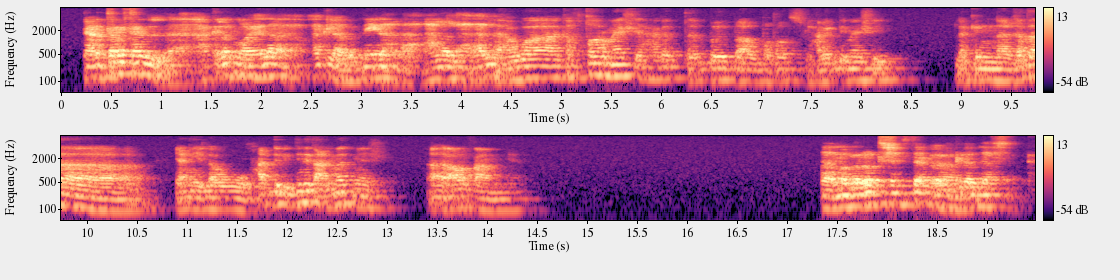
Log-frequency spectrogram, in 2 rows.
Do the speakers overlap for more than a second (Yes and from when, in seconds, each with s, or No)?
No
